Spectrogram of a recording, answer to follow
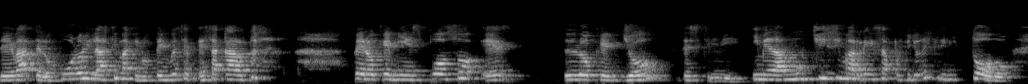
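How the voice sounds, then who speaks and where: A woman with a fairly high pitch talks at a fairly slow pace with ordinary pitch variation, amid audible room echo. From Panama. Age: 30s. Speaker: life coach and industrial engineer. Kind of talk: interview conversation.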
